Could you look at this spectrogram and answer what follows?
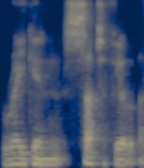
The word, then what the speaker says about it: Ragan Sutterfield: I am particularly excited, to have this guest, Ragan Sutterfield.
